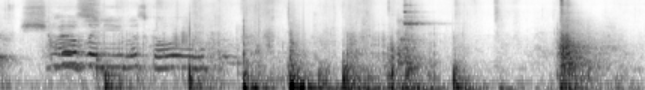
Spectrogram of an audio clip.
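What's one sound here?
Footsteps shuffle down steps.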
